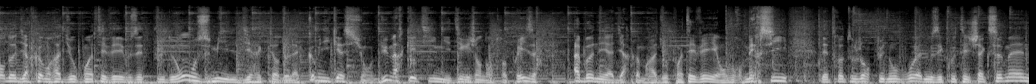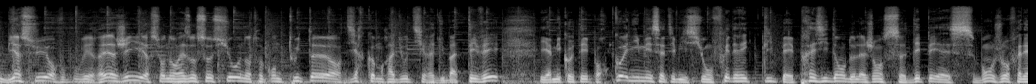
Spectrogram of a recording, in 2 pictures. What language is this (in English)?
French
